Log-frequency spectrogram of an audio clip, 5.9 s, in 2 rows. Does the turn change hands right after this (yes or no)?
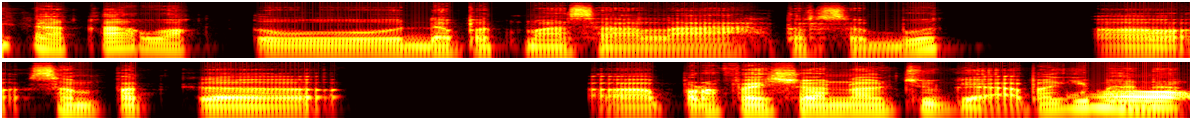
yes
